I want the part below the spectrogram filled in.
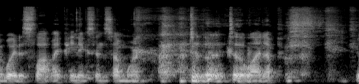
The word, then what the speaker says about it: Penix: I know it's pronounced Penix, but I'm going to say Penix because I'm immature like that, and it's just funny.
